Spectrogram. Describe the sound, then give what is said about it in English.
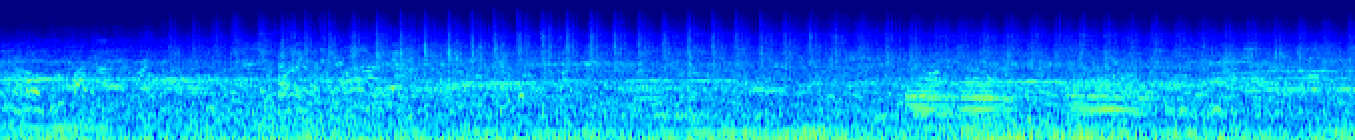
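A dense protest crowd within view of the Washington Monument roars steadily, with many overlapping voices blending into a loud wash and a fast, regular pulsing beat running through the whole stretch. “I have never been in a crowd like this before.”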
